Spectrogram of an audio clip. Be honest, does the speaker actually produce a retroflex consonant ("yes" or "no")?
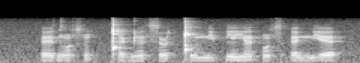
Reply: yes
